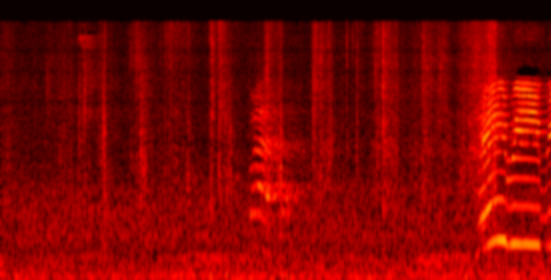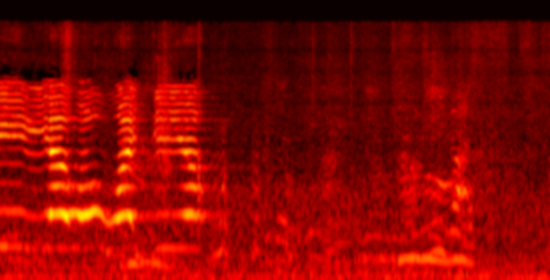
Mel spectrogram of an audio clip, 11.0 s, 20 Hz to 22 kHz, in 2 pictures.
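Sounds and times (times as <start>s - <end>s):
faint outdoor background: 0.0s - 11.0s
child's high-pitched gliding voice: 4.7s - 10.4s.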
